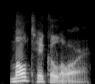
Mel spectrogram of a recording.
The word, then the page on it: multicolour: American English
